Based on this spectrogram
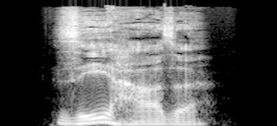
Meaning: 1. lumpsucker (scorpaeniform fish) 2. sea hare
- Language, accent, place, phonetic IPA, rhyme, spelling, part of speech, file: German, Germany, Berlin, [ˈzeːˌhaːzə], -eːhaːzə, Seehase, noun, De-Seehase.ogg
